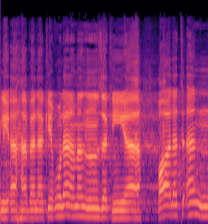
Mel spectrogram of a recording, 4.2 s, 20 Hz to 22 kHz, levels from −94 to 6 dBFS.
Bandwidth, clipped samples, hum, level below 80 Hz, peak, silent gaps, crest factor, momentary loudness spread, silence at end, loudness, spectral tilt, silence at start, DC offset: 17 kHz; under 0.1%; none; -64 dBFS; 0 dBFS; none; 14 dB; 4 LU; 0 s; -13 LUFS; -3 dB/octave; 0 s; under 0.1%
